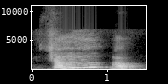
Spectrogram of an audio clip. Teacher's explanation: सम संभव संभव, मुंह देखिए बंद हो जा रहा है। जब ये अनुस्वार का उच्चारण कर रहे हैं हम तो मुंह हमारा बंद हो जा रहा है, नाक से आवाज निकल रही है। संभव शम, समझ में आ रही है बात कि मुंह से आवाज उस वक्त नहीं निकल रही है, नाक से निकल रही है।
